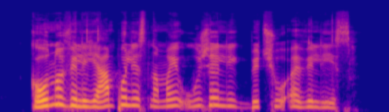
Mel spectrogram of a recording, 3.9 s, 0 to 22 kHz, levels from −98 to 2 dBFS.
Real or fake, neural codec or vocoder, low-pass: fake; vocoder, 44.1 kHz, 128 mel bands every 512 samples, BigVGAN v2; 14.4 kHz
